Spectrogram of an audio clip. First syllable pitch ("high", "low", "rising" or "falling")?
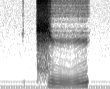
low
